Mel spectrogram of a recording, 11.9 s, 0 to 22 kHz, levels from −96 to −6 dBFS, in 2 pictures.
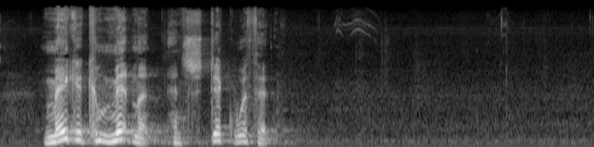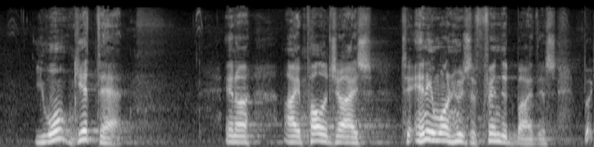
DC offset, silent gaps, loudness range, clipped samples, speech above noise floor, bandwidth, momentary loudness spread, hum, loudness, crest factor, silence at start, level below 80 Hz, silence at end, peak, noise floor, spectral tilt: under 0.1%; none; 11 LU; under 0.1%; 37 dB; 18 kHz; 15 LU; none; -24 LUFS; 22 dB; 0.45 s; -68 dBFS; 0 s; -4 dBFS; -61 dBFS; -5.5 dB/octave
